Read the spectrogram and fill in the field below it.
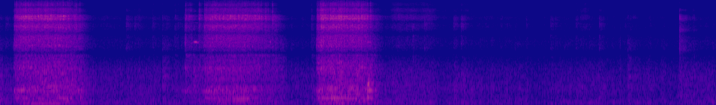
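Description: A sewing machine stitches a designer blouse with a cross belt in three loud, close bursts of rapid mechanical whirring, separated by quieter pauses with faint handling sounds.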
